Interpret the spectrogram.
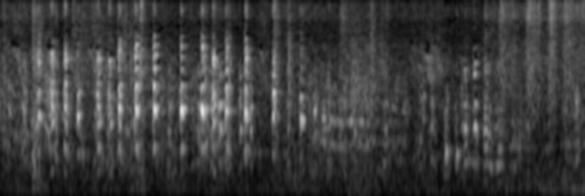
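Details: Thai bantam chickens kept for breeding on a Vietnamese farm; a series of short, evenly spaced clucks rising in loudness then fading, followed by softer scattered calls from the flock.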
